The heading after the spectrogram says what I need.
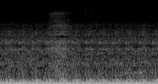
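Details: Fiat 500 diesel with replacement engine of unknown history, after replacing the too-far-gone DPF; settles into smooth, even low idle with steady beat, no misses, knocks or hunting; normal idle.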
